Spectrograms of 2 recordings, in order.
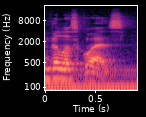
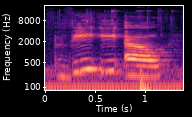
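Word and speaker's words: Velázquez: teacher that I had for months, called me Velasquez.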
